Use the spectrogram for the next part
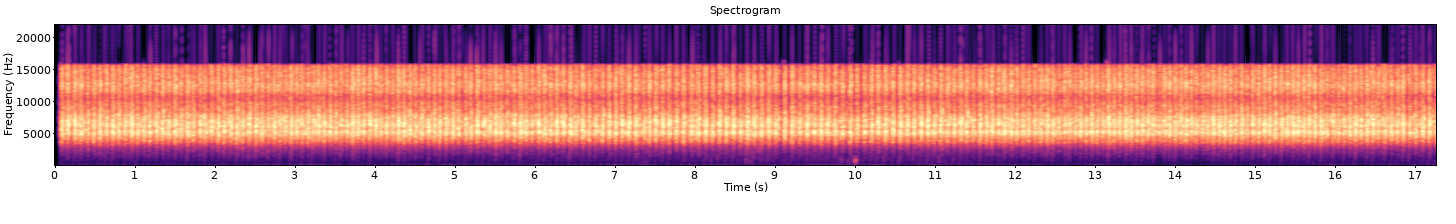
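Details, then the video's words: Eastern diamondback rattlesnake rattling; a continuous, steady high-pitched buzzing rattle that runs unbroken through the whole recording without pause. "EASTERN DIAMONDBACK RATTLESNAKE"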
